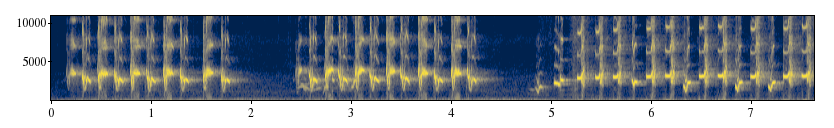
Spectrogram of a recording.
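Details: Gacor black-winged myna, full nembak fill song for tutoring competition birds: two bursts of rapid buzzy chatter separated by a pause, then a long dense run of chattering notes with dipping whistles and faint low hum.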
